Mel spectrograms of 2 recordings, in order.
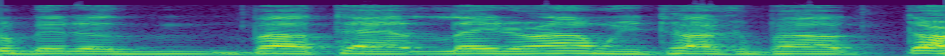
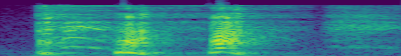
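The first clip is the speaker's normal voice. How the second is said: amused laugh. Real, not acted. Laughs at own impression.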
